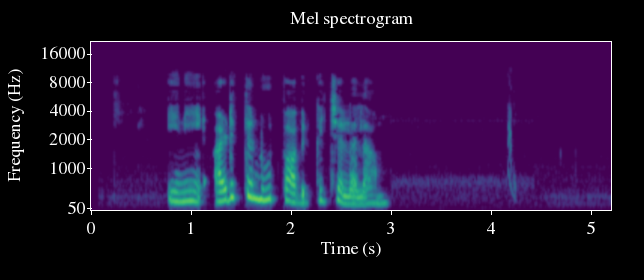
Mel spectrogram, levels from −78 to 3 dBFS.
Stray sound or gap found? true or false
true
